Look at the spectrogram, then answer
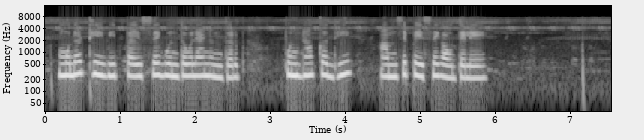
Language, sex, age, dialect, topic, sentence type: Marathi, female, 18-24, Southern Konkan, banking, question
